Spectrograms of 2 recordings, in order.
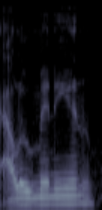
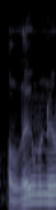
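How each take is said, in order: First: It is said with five syllables, British style. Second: It is said with four syllables, American style. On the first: "I probably butchered the second way" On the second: "It's aluminum here in the States"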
